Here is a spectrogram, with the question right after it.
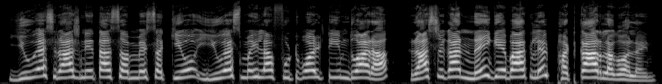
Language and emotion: Maithili, angry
